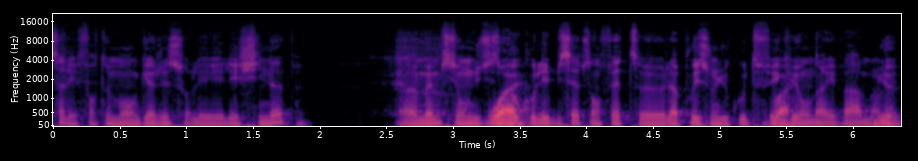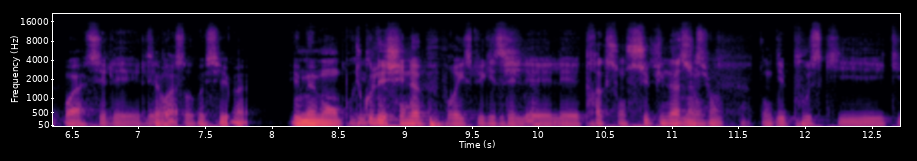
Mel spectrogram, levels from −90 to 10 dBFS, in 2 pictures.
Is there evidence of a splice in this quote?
yes; 1 cut; at 11.8 s

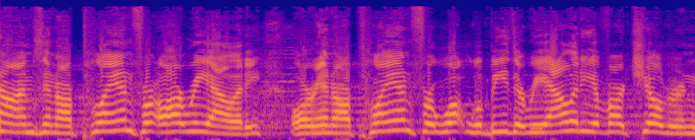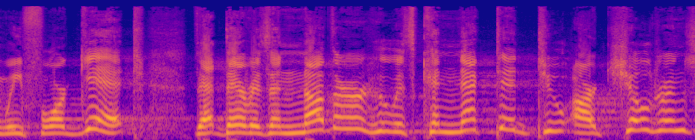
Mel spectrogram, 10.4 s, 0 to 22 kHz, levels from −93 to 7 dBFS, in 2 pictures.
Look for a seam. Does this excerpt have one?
no; 0 cuts

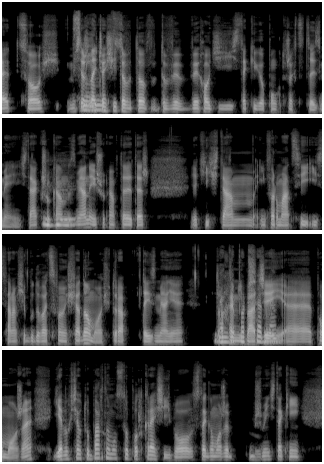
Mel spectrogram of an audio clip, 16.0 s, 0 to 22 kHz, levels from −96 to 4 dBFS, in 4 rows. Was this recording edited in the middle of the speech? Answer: no; 0 cuts

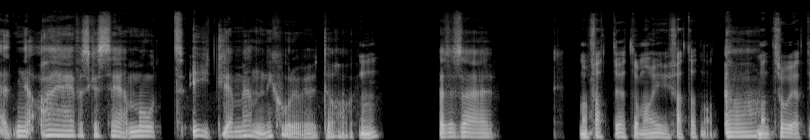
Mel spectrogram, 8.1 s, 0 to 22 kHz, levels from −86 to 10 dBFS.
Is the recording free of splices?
yes; 0 cuts

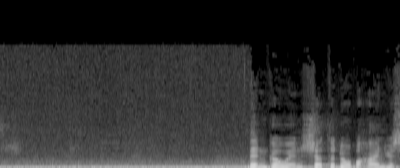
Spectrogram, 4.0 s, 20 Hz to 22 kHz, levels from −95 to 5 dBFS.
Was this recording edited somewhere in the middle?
no; 0 cuts

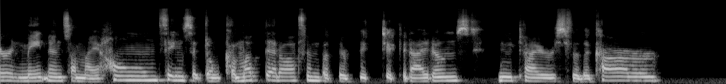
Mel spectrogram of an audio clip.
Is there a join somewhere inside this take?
no; 0 cuts

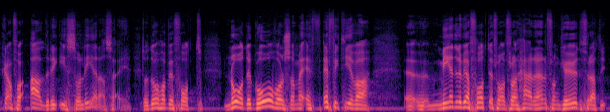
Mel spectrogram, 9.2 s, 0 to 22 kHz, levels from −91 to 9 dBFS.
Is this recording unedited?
no; 1 cut; at 2.1 s

